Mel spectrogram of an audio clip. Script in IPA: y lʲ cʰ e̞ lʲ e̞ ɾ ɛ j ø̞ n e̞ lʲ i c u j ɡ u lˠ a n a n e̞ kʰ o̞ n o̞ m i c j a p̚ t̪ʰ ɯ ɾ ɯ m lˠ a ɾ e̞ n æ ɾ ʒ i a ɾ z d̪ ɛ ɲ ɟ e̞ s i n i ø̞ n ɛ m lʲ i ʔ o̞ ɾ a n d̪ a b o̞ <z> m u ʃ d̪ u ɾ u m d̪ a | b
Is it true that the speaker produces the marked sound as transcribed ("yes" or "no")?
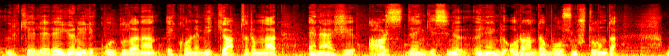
yes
